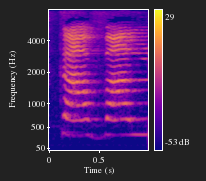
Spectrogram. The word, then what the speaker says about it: cavaleiro: forte da palavra Cavaleiro passa pronunciar lentamente como se estivesse chamando alguém Cavaleiro percebam que a sílaba que mais demora a ser pronunciada é lei portanto lei é a sílaba tônica turma a sílaba tônica lei é a penúltima sílaba da palavra Cavaleiro portanto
